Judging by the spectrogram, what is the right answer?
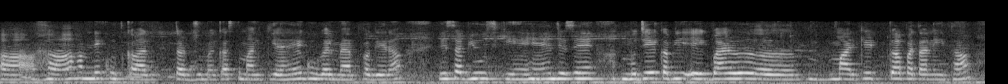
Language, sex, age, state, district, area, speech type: Urdu, female, 30-45, Delhi, East Delhi, urban, spontaneous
